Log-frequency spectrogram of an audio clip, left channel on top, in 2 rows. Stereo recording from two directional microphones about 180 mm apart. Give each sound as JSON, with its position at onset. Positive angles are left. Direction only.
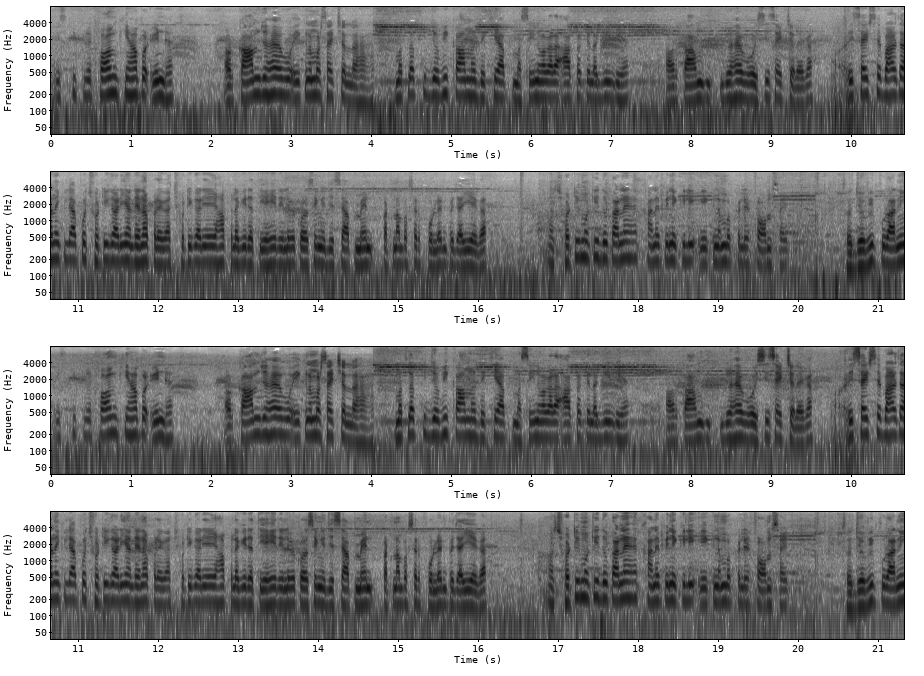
{"t": 0.6, "sound": "speech", "side_deg": 35}
{"t": 0.9, "sound": "speech", "side_deg": 15}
